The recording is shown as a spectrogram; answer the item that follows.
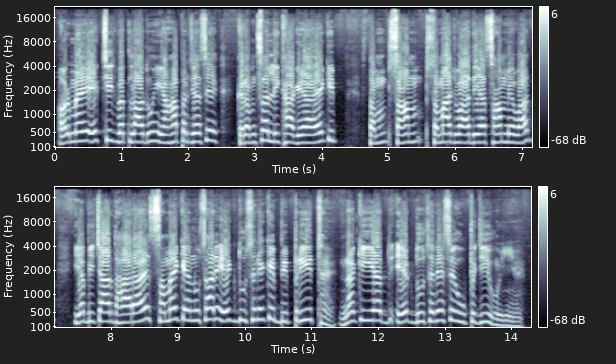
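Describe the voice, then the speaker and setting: A man's voice: very high-pitched, unhurried, clear, resonant tone, no room sound. A man teaching an exam-prep lecture, explaining step by step, repeating key words and asking rhetorical questions.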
